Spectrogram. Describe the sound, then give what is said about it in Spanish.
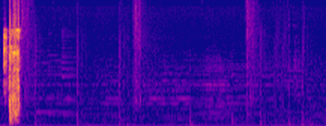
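One brief, harsh cough bursts out at the very start in two quick pulses, then only quiet background sounds follow. “un segundito que voy a toser”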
